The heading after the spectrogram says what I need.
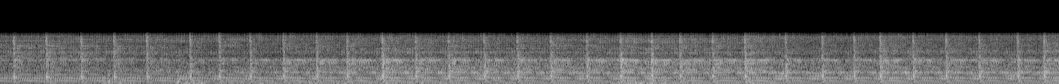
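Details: DT360A two-stroke just fired up cold on choke, with idle originally set at about 1500: uneven popping and hunting. With the choke off it revved for the first time, where before it just died.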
